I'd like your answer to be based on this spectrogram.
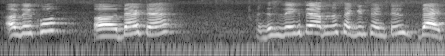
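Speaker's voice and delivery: ordinary talk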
